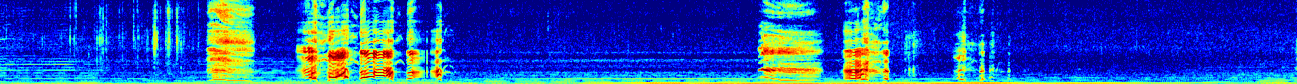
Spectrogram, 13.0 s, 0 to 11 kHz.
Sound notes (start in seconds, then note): 2.9 Edith sobbing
